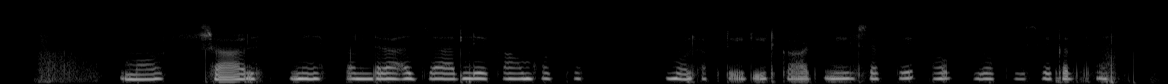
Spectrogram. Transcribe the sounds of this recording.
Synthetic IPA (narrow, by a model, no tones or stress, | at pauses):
moː | ʃaːl | mẽpə̃nd̪ɾaɦəzaːɾlekaːmɦoːt̪eː | moləkɾḛːɖḭʈka̰ːɾɖmɪlsək̚t̪eɔːɾbjoːkisekəɾt̪eɛ̃ː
